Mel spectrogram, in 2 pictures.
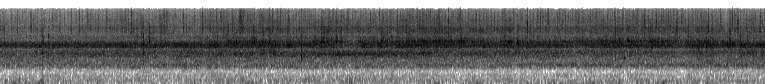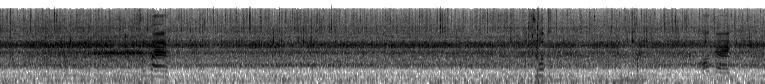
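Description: Steady rolling noise of a dog-training cart's wheels running over a gravel road behind a four-dog husky team, with a brief sharp squeak about two-thirds of the way through.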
